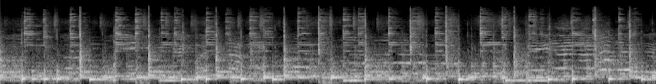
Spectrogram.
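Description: Vodou ceremony drumming: hand drums played in a fast, driving rhythm, with a metal bell or iron struck over them in quick repeated strokes.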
